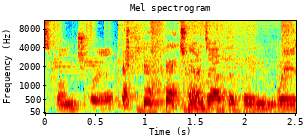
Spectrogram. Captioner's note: laughs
